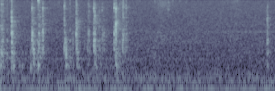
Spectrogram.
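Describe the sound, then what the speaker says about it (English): Several quick bursts of computer keyboard typing as a description is entered, clustered in the first second or so, then a pause before one last keystroke; close and fairly quiet, with no talking. "So first we'll just type in a description."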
